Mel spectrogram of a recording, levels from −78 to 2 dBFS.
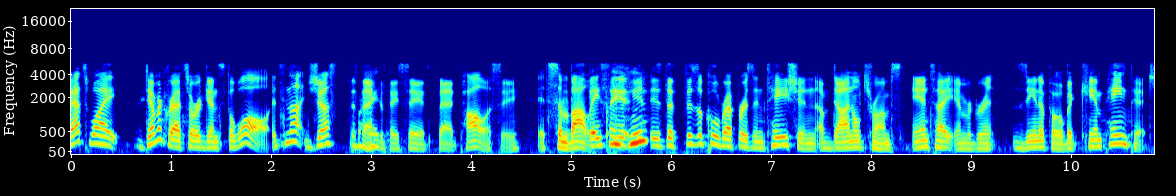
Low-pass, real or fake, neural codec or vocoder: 5.4 kHz; fake; codec, 16 kHz, 4 kbps, X-Codec, HuBERT features, trained on balanced general audio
